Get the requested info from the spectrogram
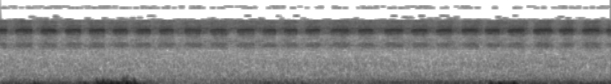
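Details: Cicadas keep up a bright, pulsing buzz in an Italian park, while a couple of low thumps and gusts of wind break through the quieter background.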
